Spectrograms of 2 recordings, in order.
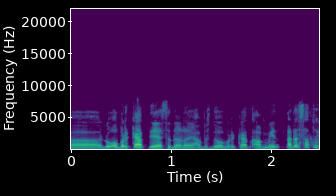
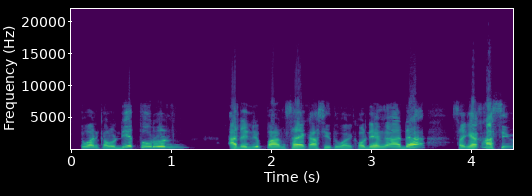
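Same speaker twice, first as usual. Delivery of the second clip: loud, raised-pitch retold plea to God; mock bargaining prayer; 5 semitones higher, 8 dB louder than usual. Preacher retells setting God a condition, mock bargaining prayer. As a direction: drive a hard bargain, playing up your former self.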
